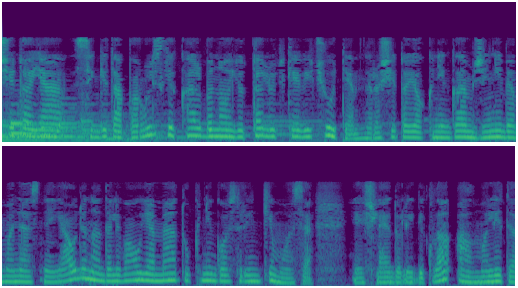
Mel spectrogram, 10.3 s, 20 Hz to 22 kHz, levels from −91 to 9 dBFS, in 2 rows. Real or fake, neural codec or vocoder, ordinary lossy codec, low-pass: real; none; AAC, 24 kbps; 19.8 kHz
